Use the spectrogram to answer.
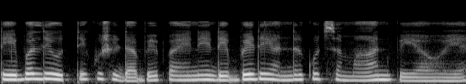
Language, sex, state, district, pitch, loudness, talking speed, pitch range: Punjabi, female, Delhi, New Delhi, 215 Hz, -15 LUFS, 190 wpm, 190-235 Hz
